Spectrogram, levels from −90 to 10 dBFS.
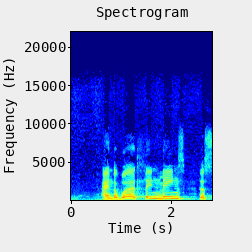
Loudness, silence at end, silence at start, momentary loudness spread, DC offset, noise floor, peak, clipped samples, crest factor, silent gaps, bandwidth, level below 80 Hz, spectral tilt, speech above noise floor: -20 LUFS; 0 s; 0.6 s; 8 LU; under 0.1%; -50 dBFS; -4 dBFS; under 0.1%; 16 dB; none; 9.8 kHz; -62 dBFS; -6 dB/octave; 31 dB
